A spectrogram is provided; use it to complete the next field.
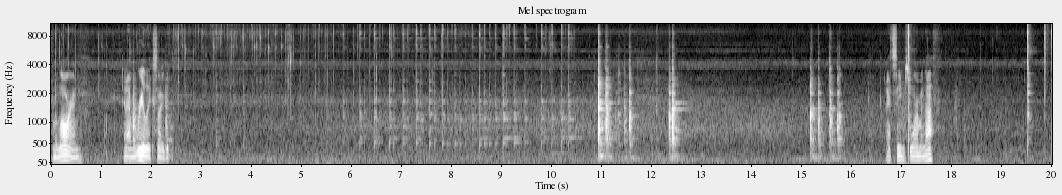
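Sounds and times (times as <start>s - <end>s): fat crackling in a pan: 0.0s - 11.7s, 19.5s - 20.0s.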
